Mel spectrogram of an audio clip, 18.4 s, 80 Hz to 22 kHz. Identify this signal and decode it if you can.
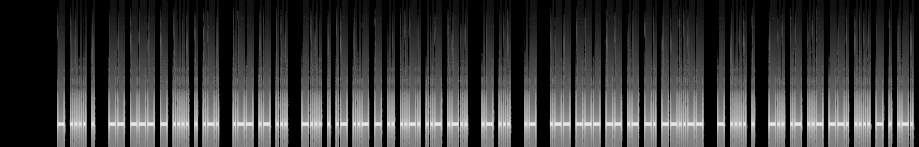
Morse code, heard as a keyed tone, about 28 wpm, 700 Hz. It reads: THE MOTHER WAS BEAUTIFUL AS A WOMAN, THE DAUGHTER
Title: Sentences from Top 1500 Words 28wpm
